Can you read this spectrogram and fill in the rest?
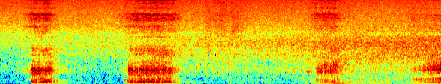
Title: Brutus, the snoring of the Bulldog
